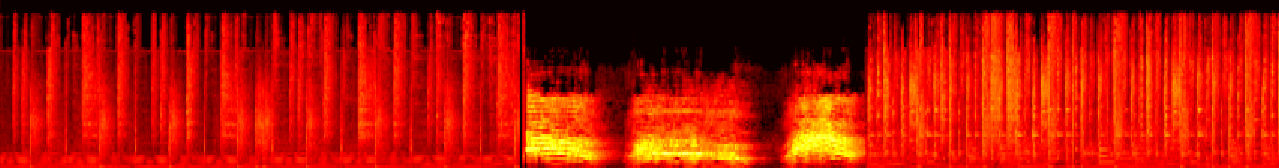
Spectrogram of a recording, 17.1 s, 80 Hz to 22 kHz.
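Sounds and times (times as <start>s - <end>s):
background music: 0.0s - 7.0s, 11.6s - 17.0s
cat yowling meows: 7.0s - 11.6s.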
